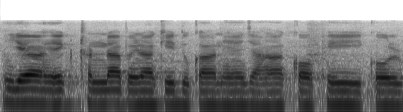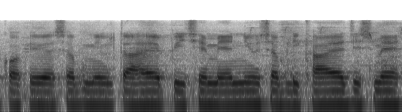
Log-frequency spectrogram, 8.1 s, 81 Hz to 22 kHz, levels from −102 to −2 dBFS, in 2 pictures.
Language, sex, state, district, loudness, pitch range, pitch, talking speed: Hindi, male, Gujarat, Gandhinagar, -18 LUFS, 115-120 Hz, 115 Hz, 155 wpm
